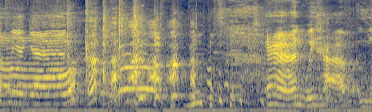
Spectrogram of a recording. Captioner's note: laughter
